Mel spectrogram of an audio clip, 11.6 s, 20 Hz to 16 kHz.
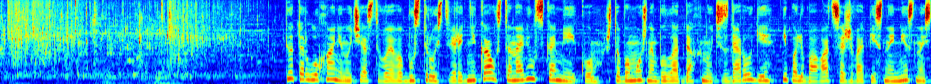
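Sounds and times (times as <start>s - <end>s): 
water from hand pump gushing into bucket: 0.0s - 4.6s
speech: 3.6s - 11.6s.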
